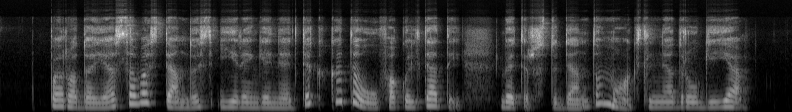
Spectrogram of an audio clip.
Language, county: Lithuanian, Vilnius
